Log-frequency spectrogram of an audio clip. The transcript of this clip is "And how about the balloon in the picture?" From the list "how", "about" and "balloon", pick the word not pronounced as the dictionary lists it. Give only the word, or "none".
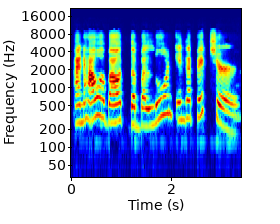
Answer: none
